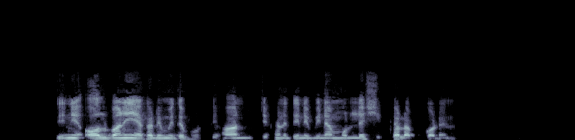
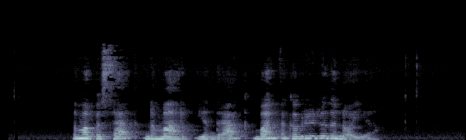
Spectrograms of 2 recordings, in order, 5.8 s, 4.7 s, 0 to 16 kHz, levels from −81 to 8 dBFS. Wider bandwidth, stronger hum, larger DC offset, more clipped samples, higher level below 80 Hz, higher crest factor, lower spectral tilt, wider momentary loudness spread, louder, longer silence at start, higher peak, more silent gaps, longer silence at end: second, 7.6 kHz vs 11 kHz; neither; neither; neither; first, -62 dBFS vs -74 dBFS; about the same, 20 dB vs 18 dB; about the same, -6 dB/octave vs -6.5 dB/octave; first, 13 LU vs 8 LU; about the same, -21 LUFS vs -22 LUFS; second, 0.55 s vs 0.7 s; first, -2 dBFS vs -6 dBFS; first, 3.84-3.89 s, 4.21-4.25 s vs none; first, 1.25 s vs 0.9 s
